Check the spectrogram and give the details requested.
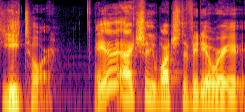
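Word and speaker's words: Yetur Gross-Matos: I get flamed for not saying these correctly you tore gross Mattos is my number three and yes that's how you pronounce that I even listen to him say it it's you tour actually watch the video where his father said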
